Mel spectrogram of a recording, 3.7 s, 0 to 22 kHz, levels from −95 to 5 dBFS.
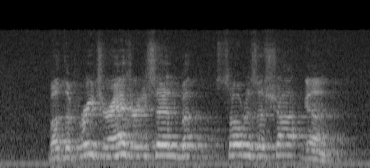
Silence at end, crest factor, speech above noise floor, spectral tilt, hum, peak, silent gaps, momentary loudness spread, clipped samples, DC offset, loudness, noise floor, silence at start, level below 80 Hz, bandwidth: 0 s; 16 dB; 23 dB; -5 dB/octave; none; -12 dBFS; none; 10 LU; under 0.1%; under 0.1%; -28 LUFS; -51 dBFS; 0 s; -54 dBFS; 11.5 kHz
